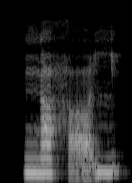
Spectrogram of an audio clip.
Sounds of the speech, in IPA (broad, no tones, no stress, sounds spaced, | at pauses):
ŋ ɑ h ɑ̰ ʎ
